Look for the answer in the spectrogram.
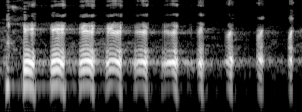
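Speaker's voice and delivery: amused laugh. Real, not acted. Preacher laughing to the congregation at the eager priest. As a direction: laugh at the priest's quick yes.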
